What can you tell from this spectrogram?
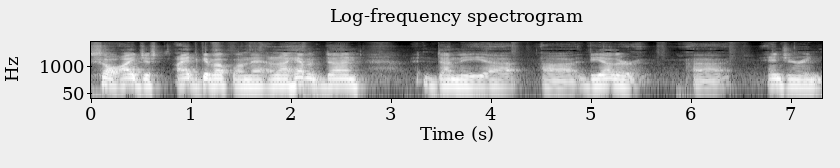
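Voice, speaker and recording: A man speaks at a moderate pace with medium pitch. His intonation is monotone and flat. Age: 80s+. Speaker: textbook author and materials science educator. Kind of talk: podcast interview with slide talk. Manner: halting, with many fillers and repetitions.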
